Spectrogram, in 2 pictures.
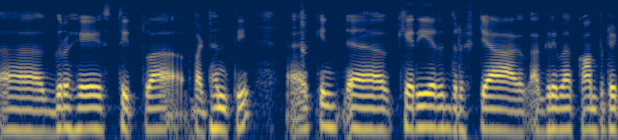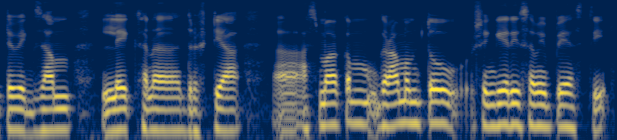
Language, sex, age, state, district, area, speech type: Sanskrit, male, 30-45, Karnataka, Chikkamagaluru, urban, spontaneous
